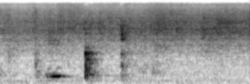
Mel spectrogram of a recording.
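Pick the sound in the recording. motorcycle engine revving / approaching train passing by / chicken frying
chicken frying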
